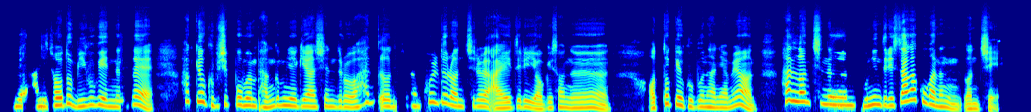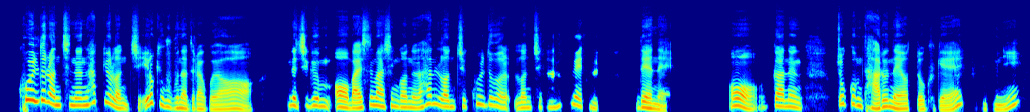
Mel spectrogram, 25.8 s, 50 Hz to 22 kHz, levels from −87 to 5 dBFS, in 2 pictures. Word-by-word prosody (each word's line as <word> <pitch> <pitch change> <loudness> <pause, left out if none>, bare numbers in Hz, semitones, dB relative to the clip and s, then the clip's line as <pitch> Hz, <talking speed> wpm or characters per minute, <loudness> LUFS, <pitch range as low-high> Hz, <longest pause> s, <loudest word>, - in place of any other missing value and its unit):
네 200 0 0 0.2
아니 195 0 0
저도 235 +5 +4
미국에 220 +4 0
있는데 195 +5 0 0.3
학교 345 -2 +1
급식법은 225 -1 0
방금 200 +6 -1
얘기하신 195 -2 0
대로 180 -1 -1
핫 250 +12 -4
런치랑 200 +1 -4
콜드 320 -2 -2
런치를 195 -6 0
아이들이 160 +4 0
여기서는 160 -1 -1 0.5
어떻게 240 - +2
구분하냐면 180 +2 0 0.3
핫 370 +1 +4
런치는 260 -9 +3
본인들이 230 +1 +1
싸 330 +10 +6
갖고 385 -5 +3
가는 190 - +1
런치, 135 -1 -2 0.6
콜드 390 -2 +6
런치는 230 -5 +2
학교 320 +1 -3
런치 145 - -1
이렇게 280 -4 +1
구분하더라고요. 135 - -1 0.4
근데 230 -1 +3
지금 205 -1 -1
어 175 -2 +5
말씀하신 195 +5 +2
거는 170 -2 0
핫 275 +9 -1
런치 190 -4 -1
콜드 250 0 -5
러 180 -8 -2
런치가 165 +4 -5
학교에 220 - -2
다 - - -39 0.6
네네. 150 -10 +2 0.8
어 195 -11 +4
그니까는 185 -1 0 0.4
쪼끔 265 -4 -2
다르네요 145 -3 +2
또 125 0 -2
그게. 125 - -2 0.2
그 130 - -12
부분이. 135 - -3
195 Hz, 300 characters per minute, -24 LUFS, 165-235 Hz, 0.8 s, 싸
